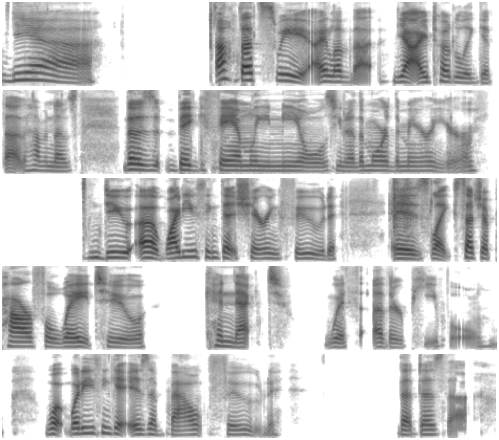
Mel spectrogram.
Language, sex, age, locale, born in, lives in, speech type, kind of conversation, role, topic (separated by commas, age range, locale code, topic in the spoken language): English, female, 25-29, en-US, United States, United States, conversation, podcast, host, Why do shared meals have such a strong impact on our relationships and sense of community?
